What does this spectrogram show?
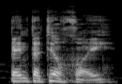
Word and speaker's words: Pentateuch: Also, in the Greco-Roman world, they were referred to as the Pentateuchoi. Pente is 5, and Teachos is a scroll in ancient Greek. And so, in modern English pronunciation, we just say Pentateuch.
